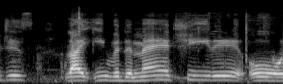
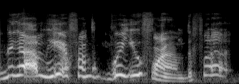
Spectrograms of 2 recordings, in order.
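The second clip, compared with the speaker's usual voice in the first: high-pitched mock-offended comeback; indignant retort; 11 semitones higher than usual. Retelling a comeback to DMV people, high and indignant. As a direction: throw the question back, pitched way up.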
